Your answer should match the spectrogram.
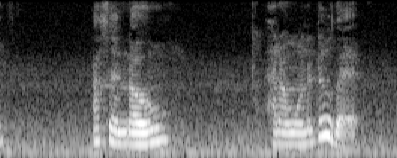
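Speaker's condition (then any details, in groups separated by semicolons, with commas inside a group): Cerebral palsy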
